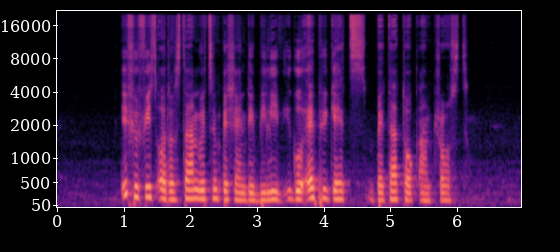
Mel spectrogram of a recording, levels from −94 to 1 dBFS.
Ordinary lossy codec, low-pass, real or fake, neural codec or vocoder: none; none; real; none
